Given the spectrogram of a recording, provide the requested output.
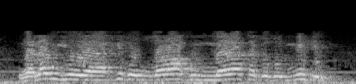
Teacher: إن هذه الهمزة لوقوعها مفتوحة بعد ضم فإنها تبدل واو خالصة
